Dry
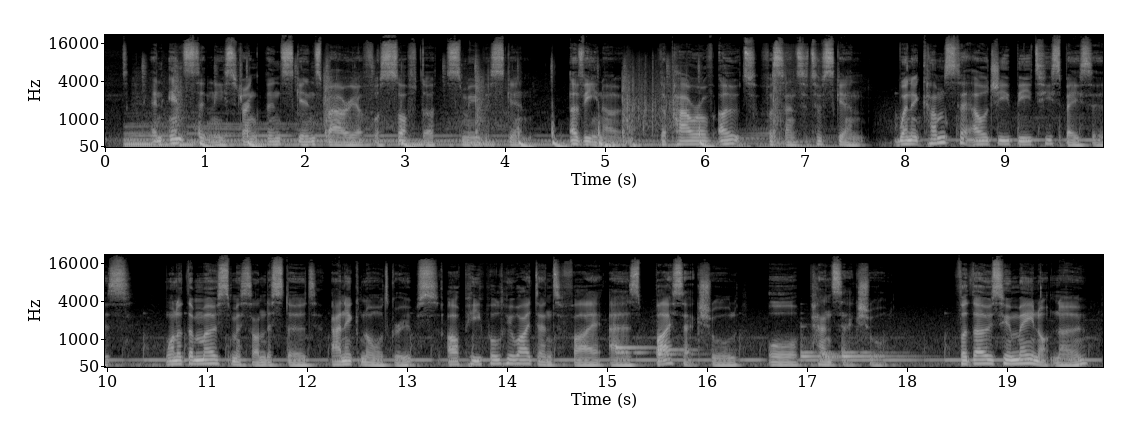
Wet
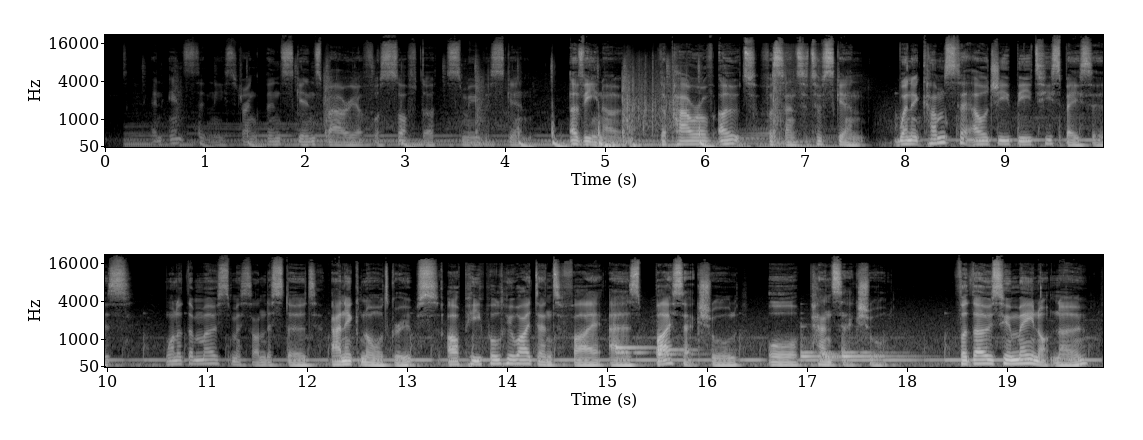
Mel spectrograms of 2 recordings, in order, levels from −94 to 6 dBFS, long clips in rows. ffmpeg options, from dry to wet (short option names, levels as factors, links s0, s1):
-af "volume=5.31,afade=t=in:st=1.27:d=0.72:silence=0.237137,afade=t=in:st=3.94:d=0.88:silence=0.334965,afade=t=out:st=10:d=0.75:silence=0.446684,afade=t=in:st=11.46:d=0.78:silence=0.298538"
